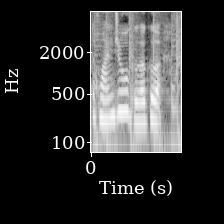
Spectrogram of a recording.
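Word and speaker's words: Huan Zhu Ge Ge (還珠格格): It's called Huan Zhu Ge Ge. Huan means return by the character, Zhu means pearl, but you don't say return the pearl.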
